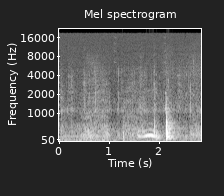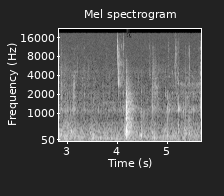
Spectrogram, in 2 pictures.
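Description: Faint chewing comes from someone tasting Indian citrus pickles: a few soft, moist crunching bites with quiet gaps between them.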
